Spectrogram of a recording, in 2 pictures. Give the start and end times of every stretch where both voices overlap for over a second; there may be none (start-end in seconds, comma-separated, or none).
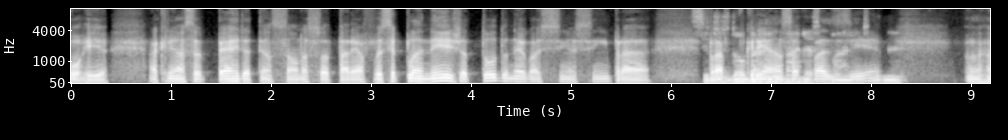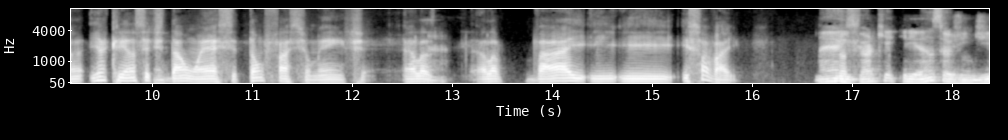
6.4-8.1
